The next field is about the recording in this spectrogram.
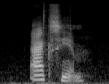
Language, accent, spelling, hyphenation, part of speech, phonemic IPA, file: English, General American, axiom, ax‧i‧om, noun, /ˈæk.si.əm/, En-us-axiom.ogg
- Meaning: A seemingly self-evident or necessary truth which is based on assumption; a principle or proposition which cannot actually be proved or disproved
